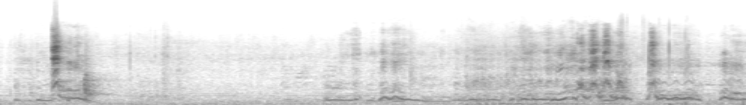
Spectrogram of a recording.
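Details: German Shepherd puppies: a sharp, loud yelp near the start, then repeated whining whimpers and higher yips that rise and fall. A cluster of cries comes near the end, with human voices in the background.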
